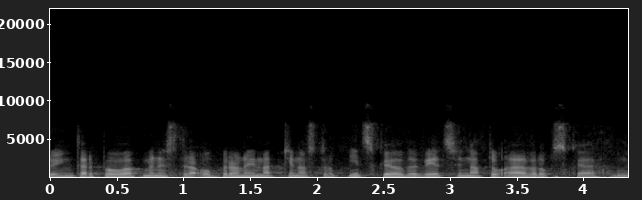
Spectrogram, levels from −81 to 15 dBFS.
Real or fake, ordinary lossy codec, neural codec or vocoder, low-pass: fake; Opus, 32 kbps; codec, 16 kHz, 1.1 kbps, Voila-Tokenizer; 7.2 kHz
